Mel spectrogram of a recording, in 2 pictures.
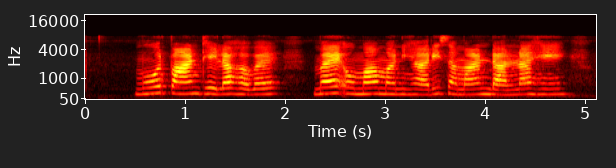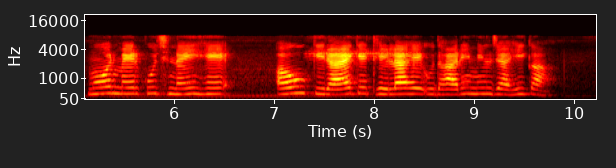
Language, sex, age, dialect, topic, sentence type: Chhattisgarhi, female, 18-24, Western/Budati/Khatahi, banking, question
